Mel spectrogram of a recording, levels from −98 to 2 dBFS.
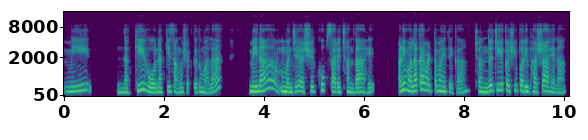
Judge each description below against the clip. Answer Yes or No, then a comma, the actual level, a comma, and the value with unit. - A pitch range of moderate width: Yes, average, 3.6 semitones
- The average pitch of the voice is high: Yes, high, 210 Hz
